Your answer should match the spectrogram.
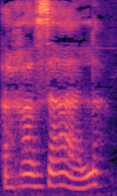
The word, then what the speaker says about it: Ghazal: This is Hip Hop Ghazal by Patricia Smith. I was about to call it the Hip Hop Ghazal, which is, you know, more Arabic pronunciation.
